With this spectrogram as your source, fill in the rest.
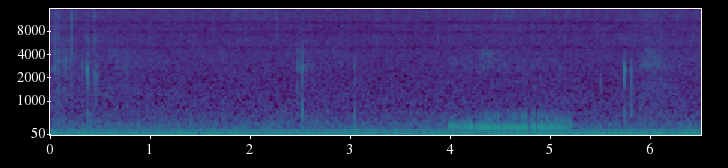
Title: LOUD CAT SNORING WHEN HE SLEEPS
